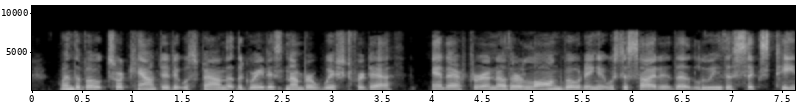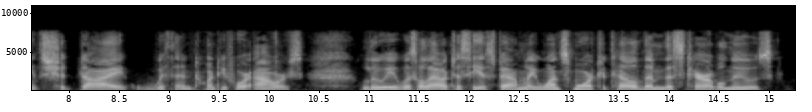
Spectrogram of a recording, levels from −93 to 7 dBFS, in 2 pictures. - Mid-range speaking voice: No, high, 195 Hz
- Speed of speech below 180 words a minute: No, average, 185 wpm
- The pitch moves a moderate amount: No, narrow, 2.3 semitones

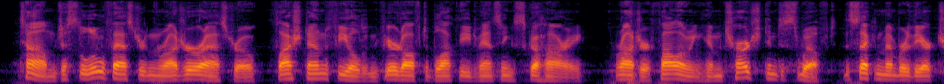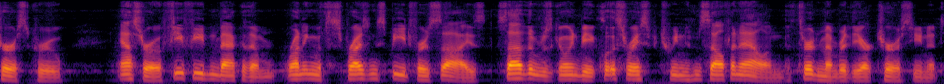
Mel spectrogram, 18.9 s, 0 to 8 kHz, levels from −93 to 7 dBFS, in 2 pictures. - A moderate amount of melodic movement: Yes, average, 4.8 semitones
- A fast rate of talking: Yes, fast, 220 wpm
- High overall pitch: No, low, 110 Hz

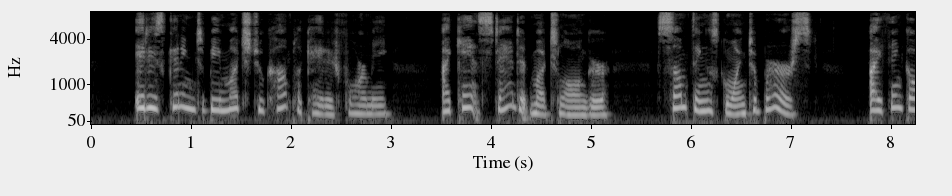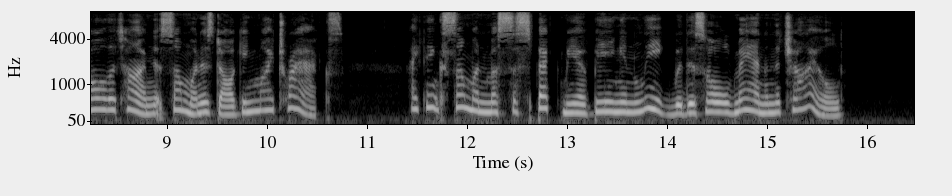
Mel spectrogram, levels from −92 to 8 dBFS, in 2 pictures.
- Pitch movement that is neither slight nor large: No, wide, 6.1 semitones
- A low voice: No, high, 235 Hz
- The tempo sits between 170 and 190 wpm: Yes, average, 175 wpm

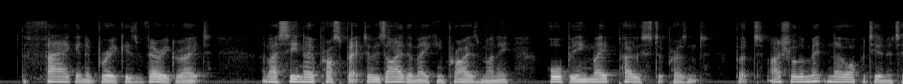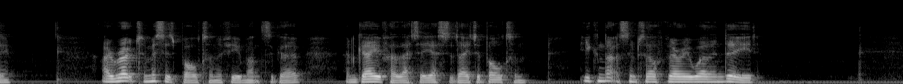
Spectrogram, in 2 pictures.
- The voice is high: No, low, 110 Hz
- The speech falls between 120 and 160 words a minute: No, average, 175 wpm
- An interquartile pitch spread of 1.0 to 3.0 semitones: No, average, 3.8 semitones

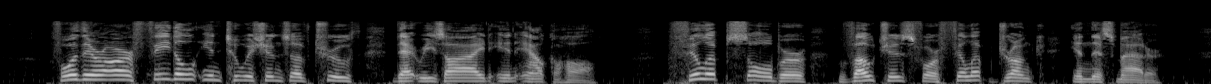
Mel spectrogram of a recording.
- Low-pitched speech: No, medium, 160 Hz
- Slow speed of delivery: Yes, slow, 100 wpm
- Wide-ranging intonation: Yes, wide, 6.5 semitones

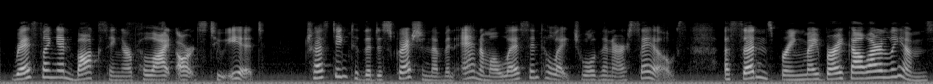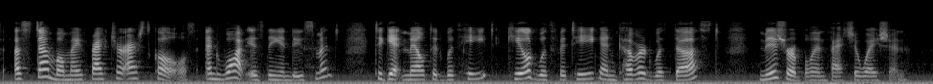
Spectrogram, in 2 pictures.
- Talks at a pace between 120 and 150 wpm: No, average, 165 wpm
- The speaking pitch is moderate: No, high, 215 Hz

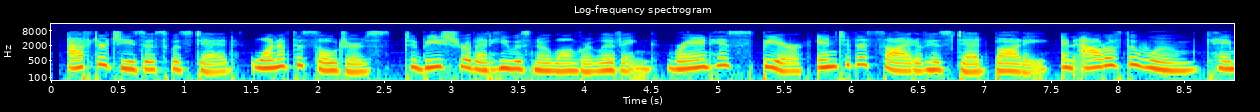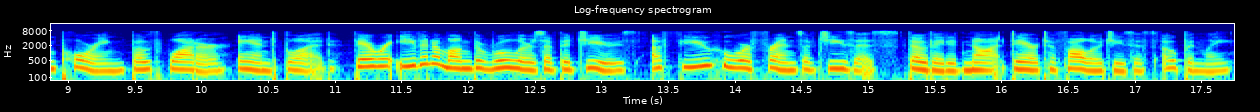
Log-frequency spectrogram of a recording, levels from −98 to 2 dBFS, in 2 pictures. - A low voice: No, high, 215 Hz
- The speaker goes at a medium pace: No, fast, 215 wpm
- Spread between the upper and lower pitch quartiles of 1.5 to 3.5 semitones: No, average, 4.2 semitones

